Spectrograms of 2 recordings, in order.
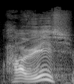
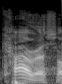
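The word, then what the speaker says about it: harish (χάρις): That second word is harish, really. We say charis all the time. It's harish, and that's a Greek term.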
